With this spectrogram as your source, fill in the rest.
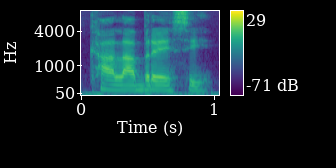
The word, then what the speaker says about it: calabresi: they might be right say it with an unvoiced S which is calabresi calabresi Can You Feel the difference calabresi calabresi voiced so take the unvoiced version as your right pronunciation and it's calabresi and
